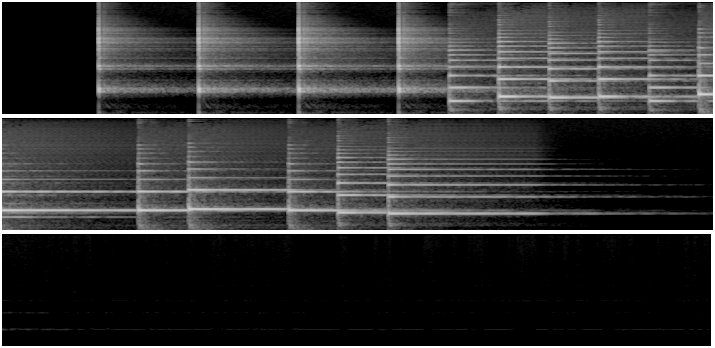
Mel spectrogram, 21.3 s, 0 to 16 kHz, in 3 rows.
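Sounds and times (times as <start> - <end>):
piano in D minor: 4.0 - 13.4.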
